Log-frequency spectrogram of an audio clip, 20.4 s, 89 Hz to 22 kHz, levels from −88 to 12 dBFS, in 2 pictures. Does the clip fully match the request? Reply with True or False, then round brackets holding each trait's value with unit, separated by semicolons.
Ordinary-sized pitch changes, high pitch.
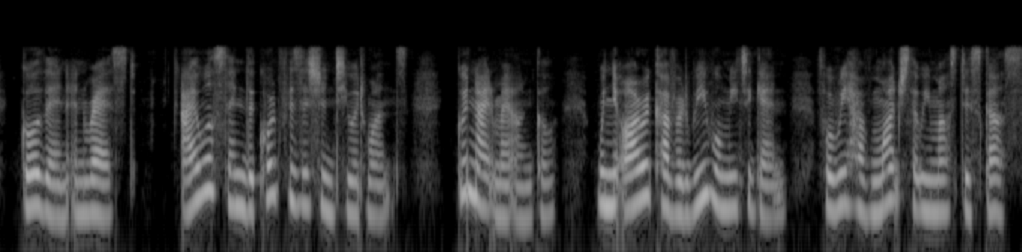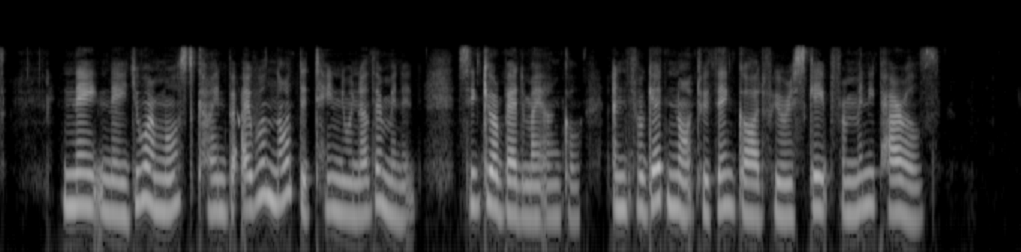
True (3.3 semitones; 225 Hz)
